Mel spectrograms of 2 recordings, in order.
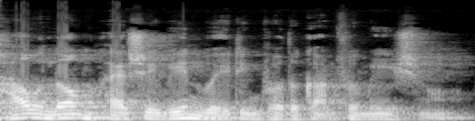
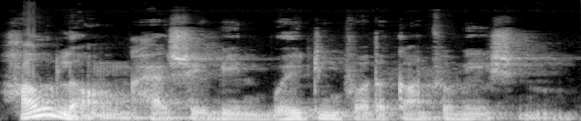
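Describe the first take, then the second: First: The sentence is spoken quickly. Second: The sentence is spoken at a normal pace. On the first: "സ്പീഡിൽ പറഞ്ഞാൽ" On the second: "സാധാരണ പോലെ പറഞ്ഞാൽ മതി"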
